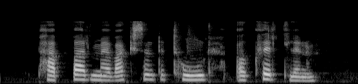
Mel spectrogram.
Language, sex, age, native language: Icelandic, female, 30-39, Icelandic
